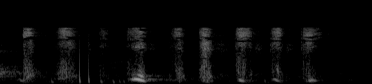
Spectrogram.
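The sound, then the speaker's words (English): A voice imitates the breathless panting of someone overwhelmed on seeing Jesus: about nine quick, breathy gasps in a steady rhythm, moderately loud, with no words spoken. “When I saw him, I was so overwhelmed that I was, I was panting.”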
